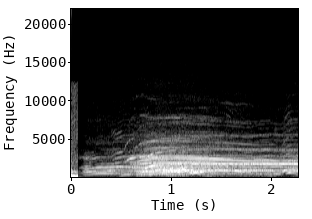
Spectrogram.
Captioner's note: crowd screaming sfx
